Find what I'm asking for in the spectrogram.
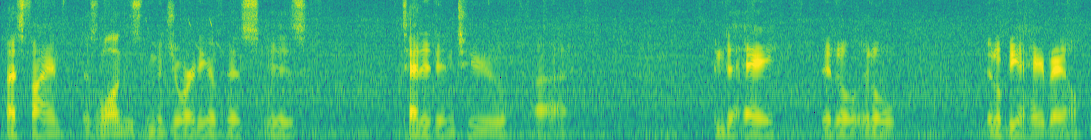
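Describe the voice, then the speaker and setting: A man's voice: fairly low pitch, little pitch movement, slow, pauses often, background noise. A man giving casual gameplay commentary, easygoing and rambling, sounding slightly congested. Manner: easygoing, rambling, self-deprecating. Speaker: gaming channel host.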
